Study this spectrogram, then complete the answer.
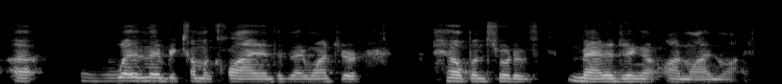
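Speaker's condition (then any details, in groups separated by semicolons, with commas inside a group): Cerebral palsy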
